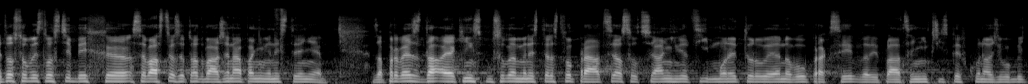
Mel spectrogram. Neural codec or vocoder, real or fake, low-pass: codec, 44.1 kHz, 7.8 kbps, DAC; fake; 14.4 kHz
